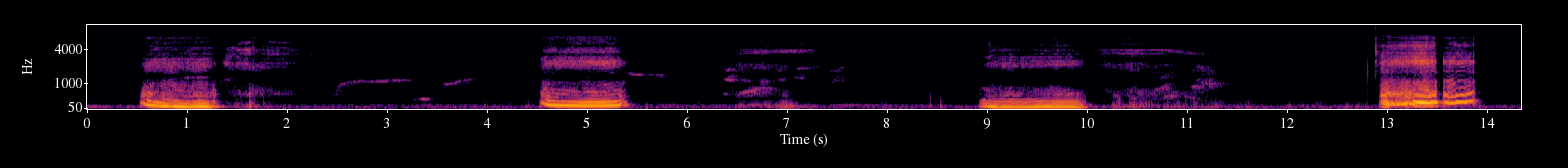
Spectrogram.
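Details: Sleeping bulldog snoring: four loud, low, rattling snores in about 14 seconds with quieter breaths between.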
